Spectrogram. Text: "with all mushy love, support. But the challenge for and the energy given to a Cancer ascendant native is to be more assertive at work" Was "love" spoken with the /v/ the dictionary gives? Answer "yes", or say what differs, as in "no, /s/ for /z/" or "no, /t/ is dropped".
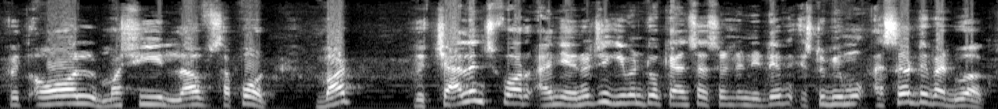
yes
